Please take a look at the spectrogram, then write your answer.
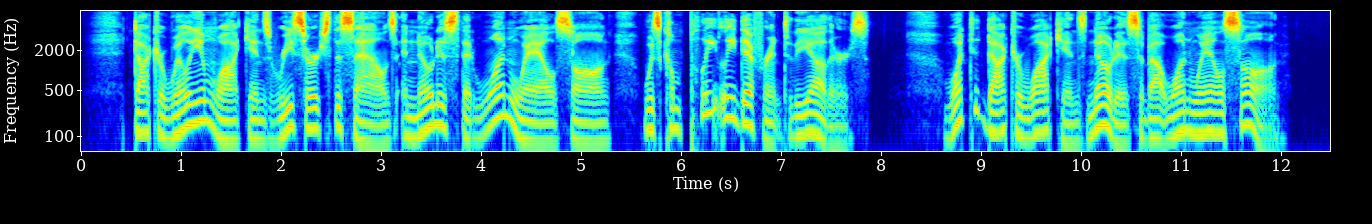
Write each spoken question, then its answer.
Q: What did Dr. Watkins notice about one whale's song?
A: Dr. Watkins noticed that one whale's song was completely different to the others.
